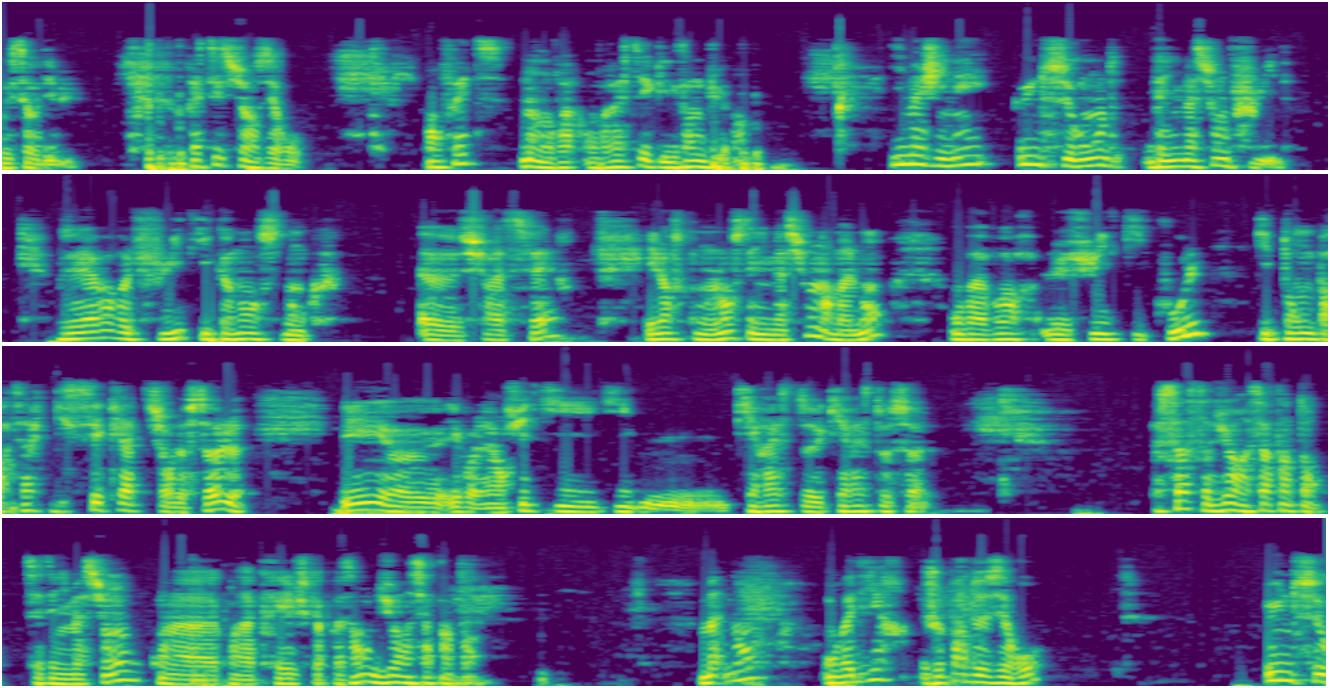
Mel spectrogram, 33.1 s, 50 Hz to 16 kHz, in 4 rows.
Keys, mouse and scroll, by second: 26.1 alt+a, 30.0 Escape.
